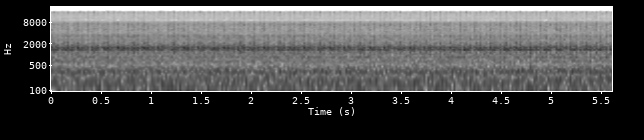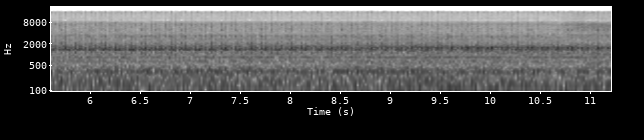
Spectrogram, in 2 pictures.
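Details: Kia Bongo III J3 Euro 4 diesel at idle: a hard, slightly uneven clatter of about two to three beats a second, with vibration and black smoke, from bad fuel injectors.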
